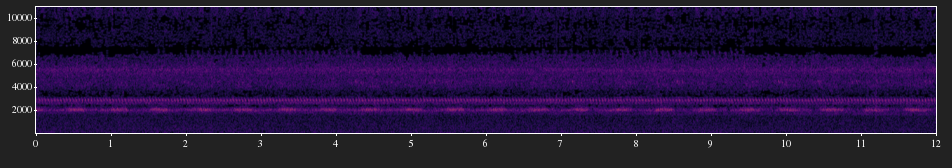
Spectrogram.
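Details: On an outdoor deck in the evening, with a chihuahua puppy nearby, crickets keep up a rapid series of short chirps about every half second against an unbroken high-pitched drone and faint low background noise.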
